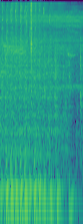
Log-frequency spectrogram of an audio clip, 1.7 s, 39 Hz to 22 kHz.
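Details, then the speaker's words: Yamaha Jupiter MX New 135 (2011 or 2012) throttle blip after CDI replacement, following complaints of severe hesitation on initial low throttle: quick, even firing that picks up cleanly and fades back smoothly with no bog, unlike the old CDI; normal throttle response. "CDI ini yang baru hasilnya seperti itu teman-teman ya. normal, tidak ada ngempos seperti yang CDI yang lama."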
